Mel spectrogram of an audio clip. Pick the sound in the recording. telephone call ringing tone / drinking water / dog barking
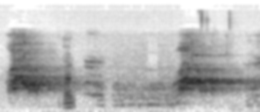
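dog barking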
